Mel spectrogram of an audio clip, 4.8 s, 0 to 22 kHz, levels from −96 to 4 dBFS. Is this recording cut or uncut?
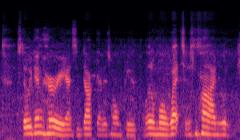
cut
